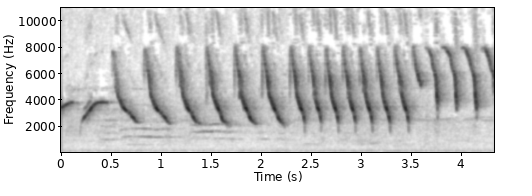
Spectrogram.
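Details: Fighting canary giving a training song of sharp downward-slurred whistles, starting slower and speeding up into a quick steady series, with a faint lower whistled tone beneath.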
